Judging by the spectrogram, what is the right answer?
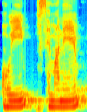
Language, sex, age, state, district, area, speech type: Odia, female, 18-30, Odisha, Balangir, urban, spontaneous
